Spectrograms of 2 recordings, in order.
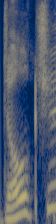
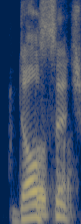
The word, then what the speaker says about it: Dulcich: Bobby are you going is it Dolce is that how it's pronounced sausage and something like that yeah you're close dulcich okay Greg dulcich or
